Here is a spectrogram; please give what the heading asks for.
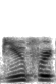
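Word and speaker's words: Beaufort: only plastic kazoo Factory it's in Buford South Carolina I think that's how they pronounce it e e a u f o r t South Carolina wow and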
